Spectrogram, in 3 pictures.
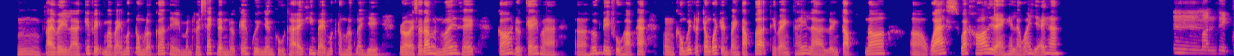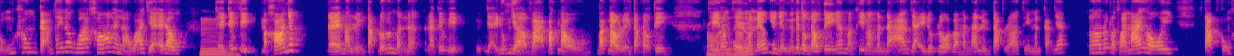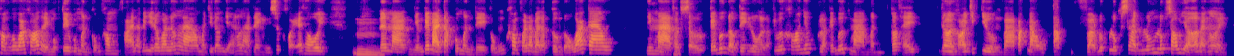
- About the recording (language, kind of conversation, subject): Vietnamese, advice, Tại sao tôi lại mất động lực sau vài tuần duy trì một thói quen, và làm sao để giữ được lâu dài?
- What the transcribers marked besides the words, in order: laughing while speaking: "đúng giờ"; other noise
